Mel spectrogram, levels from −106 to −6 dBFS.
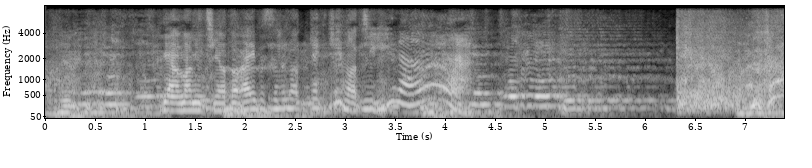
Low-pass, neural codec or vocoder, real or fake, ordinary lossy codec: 7.2 kHz; codec, 16 kHz, 4 kbps, FreqCodec, smaller model; fake; none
